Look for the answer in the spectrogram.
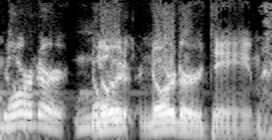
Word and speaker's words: Notre Dame: How do I pronounce it wrong? – Notre Dame.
